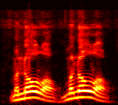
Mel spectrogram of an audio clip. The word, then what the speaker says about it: Manolo: Emilio didn't call you Milano. He called you Malono. Not Malono. Manolo. So I didn't know it was Manolo, but I call you Milano.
